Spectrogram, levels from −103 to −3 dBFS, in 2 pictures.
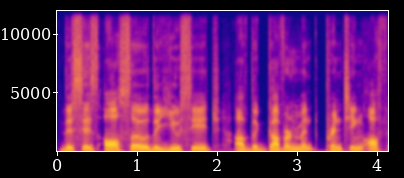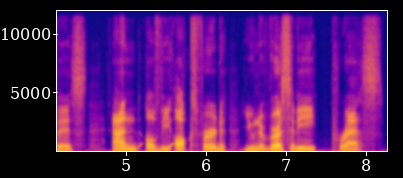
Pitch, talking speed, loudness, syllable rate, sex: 150 Hz, 115 wpm, -19 LUFS, 4.0 syllables/s, male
